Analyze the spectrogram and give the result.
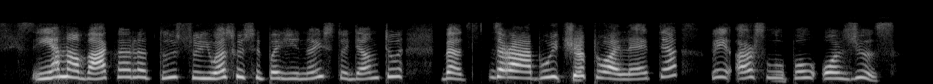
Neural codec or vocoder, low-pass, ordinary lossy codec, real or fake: codec, 16 kHz, 0.5 kbps, X-Codec, WavLM features, trained on Multilingual LibriSpeech; 7.2 kHz; Opus, 16 kbps; fake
